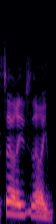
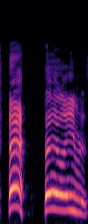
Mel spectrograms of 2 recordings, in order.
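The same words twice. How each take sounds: First: Said in the usual way. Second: Horrified. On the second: Real, not acted. Disgust at pigeon eating.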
